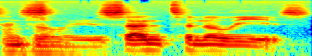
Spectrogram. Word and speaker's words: Sentinelese: sent senators oh yes sentinelese yeah that's how you pronounce it yeah um but the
